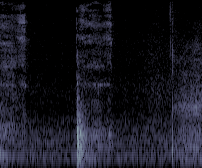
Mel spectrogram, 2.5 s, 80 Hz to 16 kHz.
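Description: Pen on paper while writing out a system of equations for a grade 7 algebra exercise, heard as a few faint, brief scratches with one sharper stroke near the middle, quiet and close, with no talking.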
